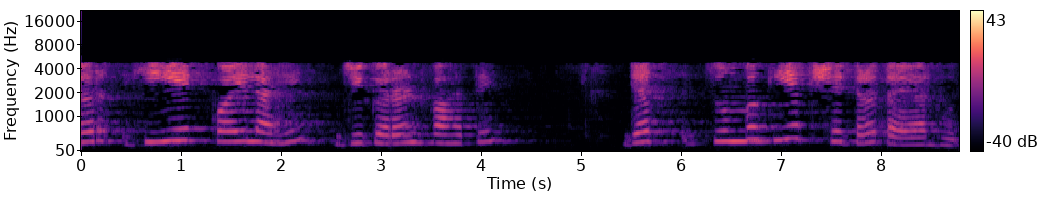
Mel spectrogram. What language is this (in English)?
Marathi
